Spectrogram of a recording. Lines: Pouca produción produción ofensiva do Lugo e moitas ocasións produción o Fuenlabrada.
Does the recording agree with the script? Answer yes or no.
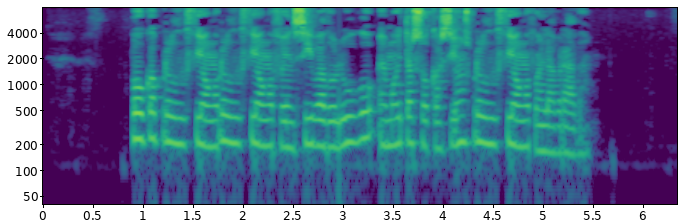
yes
